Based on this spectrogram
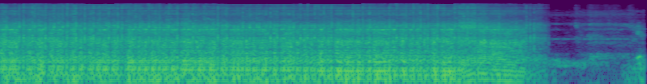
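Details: Yamaha RX King two-stroke brought in for a low-rpm stutter: a crisp, even idle with a steady popping beat and no stumbling before it cuts out; the engine is very hot and now runs stable and clean.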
